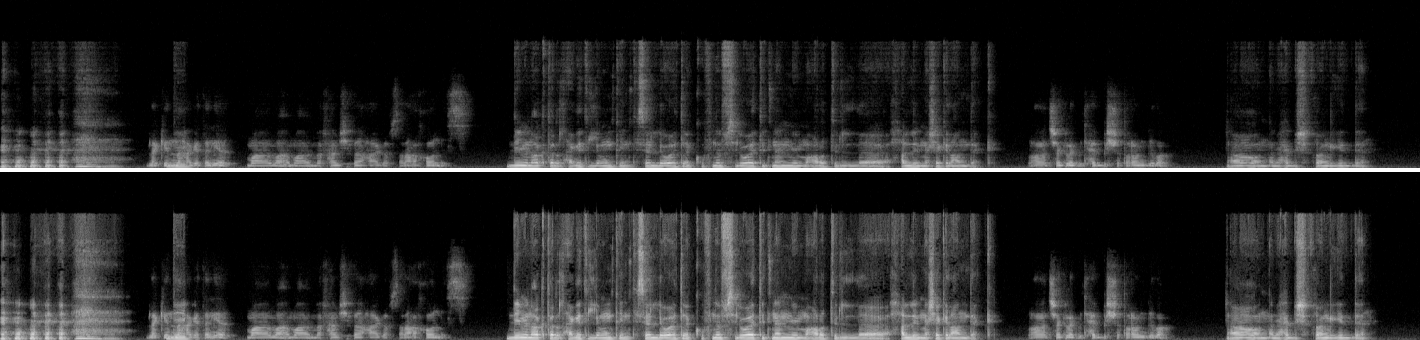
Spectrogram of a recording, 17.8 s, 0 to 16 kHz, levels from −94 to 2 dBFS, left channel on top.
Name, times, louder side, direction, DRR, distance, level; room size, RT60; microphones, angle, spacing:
voice 1, 0.0-1.6 2.1-2.3 6.3-12.2 15.3-17.1, right 7 dB, 80° right, 0.3 m, -21 dB
voice 2, 1.8-5.8 12.8-14.6, right 2 dB, 25° right, 0.5 m, -32 dB
4.7 x 2.5 x 3.8 m
head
